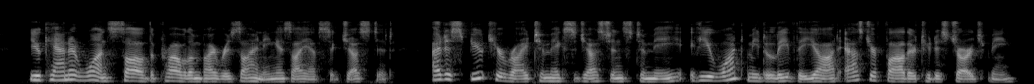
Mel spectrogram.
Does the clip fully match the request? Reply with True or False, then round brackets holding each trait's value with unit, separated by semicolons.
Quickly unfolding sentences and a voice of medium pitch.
True (210 wpm; 145 Hz)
